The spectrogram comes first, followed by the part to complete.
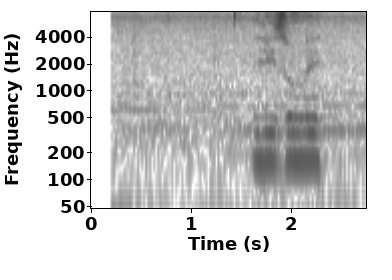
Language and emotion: Russian, neutral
